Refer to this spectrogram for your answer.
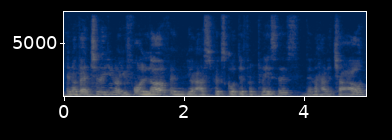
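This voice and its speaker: With an American accent, a man talks at a fairly high pitch and a fairly quick pace, with hardly any pauses and fairly even intonation. The room echo is audible, and background noise is noticeable. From Brooklyn, New York (Williamsburg). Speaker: pro wrestler. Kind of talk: radio interview.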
